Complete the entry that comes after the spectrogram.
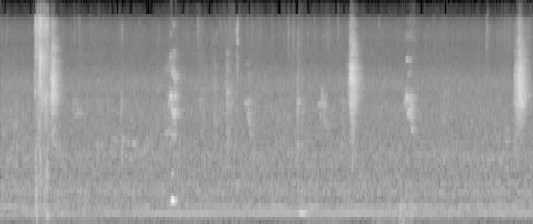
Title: Clean sneeze sleep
